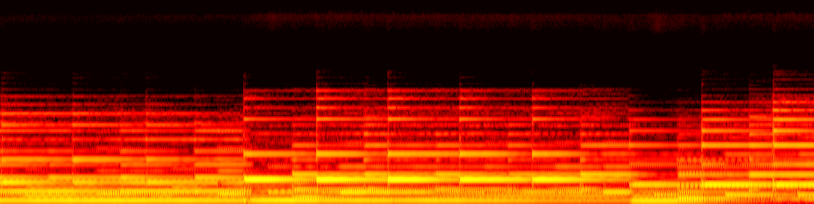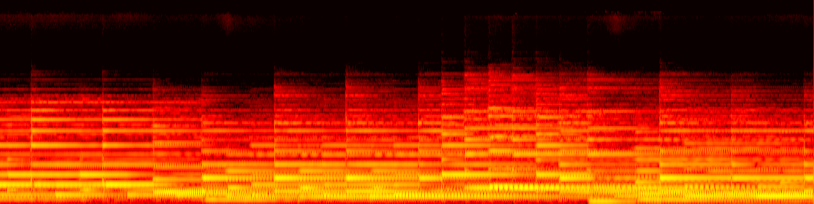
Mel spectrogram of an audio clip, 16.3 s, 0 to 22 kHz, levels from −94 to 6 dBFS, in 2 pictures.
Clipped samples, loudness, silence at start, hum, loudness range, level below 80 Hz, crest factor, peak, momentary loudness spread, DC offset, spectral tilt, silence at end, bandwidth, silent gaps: under 0.1%; -24 LUFS; 0 s; none; 2 LU; -44 dBFS; 12 dB; -10 dBFS; 4 LU; under 0.1%; -11 dB/octave; 0 s; 5.2 kHz; none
